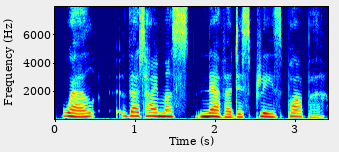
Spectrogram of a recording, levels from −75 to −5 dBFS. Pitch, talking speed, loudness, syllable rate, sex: 225 Hz, 125 wpm, -16 LUFS, 3.9 syllables/s, female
